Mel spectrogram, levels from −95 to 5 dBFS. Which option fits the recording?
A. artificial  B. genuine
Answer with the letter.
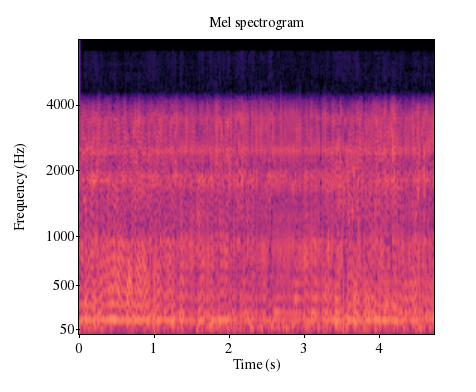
A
